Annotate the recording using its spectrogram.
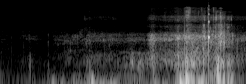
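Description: Pool water churning and sloshing, building to a loud splash near the end as someone jumps in and water crashes over the waterline camera, with low thumps of water hitting it.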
